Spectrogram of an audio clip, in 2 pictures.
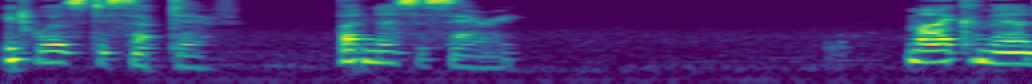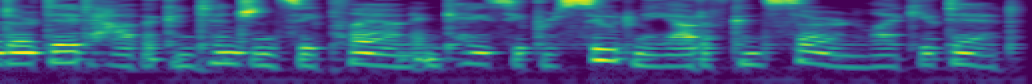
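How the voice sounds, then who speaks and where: In a roleplay audio drama, a woman plays a solemn alien invader soldier, explaining things in stilted, formal, literal, earnest speech. Her low-pitched voice moves at a measured pace. Background music plays, with a little hiss or hum.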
